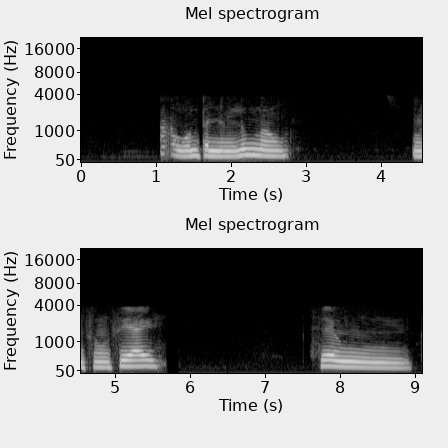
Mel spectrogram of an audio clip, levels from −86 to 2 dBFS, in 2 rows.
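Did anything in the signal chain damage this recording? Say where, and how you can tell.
Yes. On the radio link, AMR speech frames were lost, and the narrowband AMR decoder filled the gaps by repeating its last good pitch and vocal tract settings at falling gain. You can hear this at 1.08 to 1.35 s, 2.72 to 2.82 s, 5.58 to 5.69 s and 7.66 to 7.74 s. Each time the sound stretches into a smeared, sustained tone and sinks toward silence. The longest dropout, at 5.58 s, fits a run of about 280 ms of missing frames. After each one the audio returns briefly weak or rough.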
